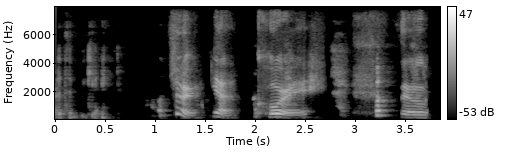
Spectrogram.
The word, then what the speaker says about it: Kore: good to start at the beginning sure yeah cor so Corey is k o r e very commonly um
